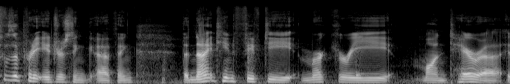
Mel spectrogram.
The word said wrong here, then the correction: Monterey: is that how it's pronounced? Monterey? – I think Monterey. It's Monterey Coupe.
